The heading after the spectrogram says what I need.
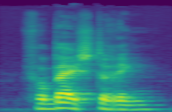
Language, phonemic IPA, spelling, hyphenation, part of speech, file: Dutch, /vərˈbɛi̯s.tə.rɪŋ/, verbijstering, ver‧bijs‧te‧ring, noun, Nl-verbijstering.ogg
- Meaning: consternation, astonishment, stupor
